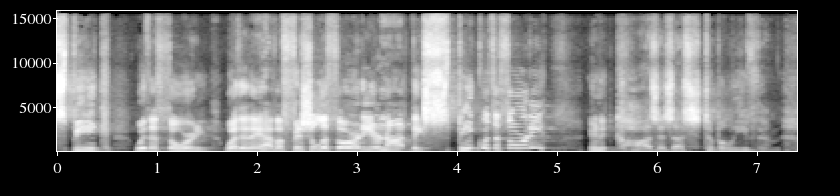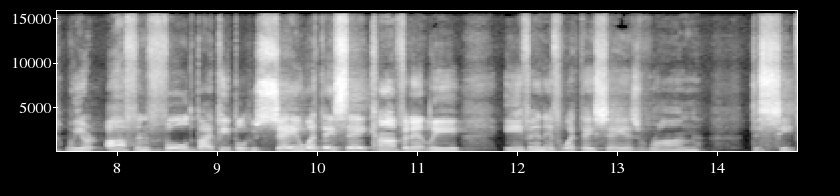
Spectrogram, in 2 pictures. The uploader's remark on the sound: Recorded live at CrossWinds Church on Feb 18th, 2024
